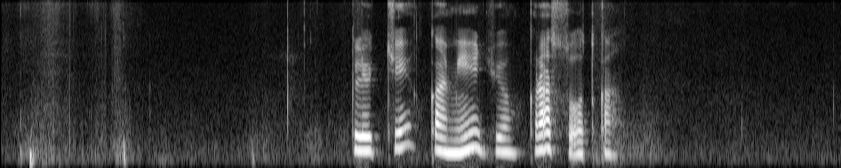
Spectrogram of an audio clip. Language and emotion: Russian, neutral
